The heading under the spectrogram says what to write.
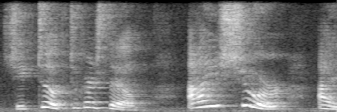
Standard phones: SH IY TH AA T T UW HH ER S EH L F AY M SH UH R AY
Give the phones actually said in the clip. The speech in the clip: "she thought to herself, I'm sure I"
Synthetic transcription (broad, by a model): SH IY T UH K T UW HH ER S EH L F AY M SH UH R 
